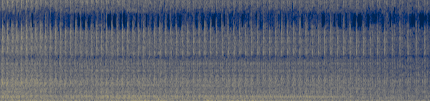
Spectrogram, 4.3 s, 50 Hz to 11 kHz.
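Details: 1997 Ford Expedition 5.4L 2V V8 at idle: steady quick ticking, three to four taps a second, began after fuel pump and filter change; P0153 code set, injectors ohm-checked in range; owner suspects clogged or leaking injector; unconfirmed.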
